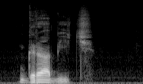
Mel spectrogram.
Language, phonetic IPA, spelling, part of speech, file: Polish, [ˈɡrabʲit͡ɕ], grabić, verb, Pl-grabić.ogg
